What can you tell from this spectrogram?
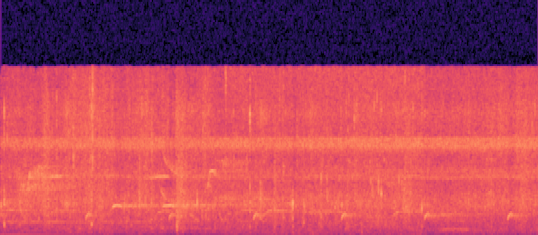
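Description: Rainforest ambience: a short high chirp repeats at regular spacing, a little more than once a second, over a faint steady high whine, with a few soft clicks.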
